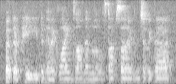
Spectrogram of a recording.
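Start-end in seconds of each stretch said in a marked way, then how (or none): none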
